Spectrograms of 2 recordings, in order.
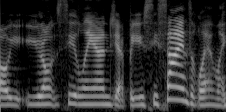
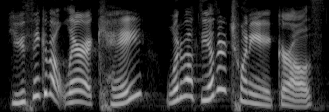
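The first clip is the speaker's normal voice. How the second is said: high-pitched character voice with big swooping pitch; 5 semitones higher than usual. Acting a scene in character, answering Alan's confession: playing Beth. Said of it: "I am Beth".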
